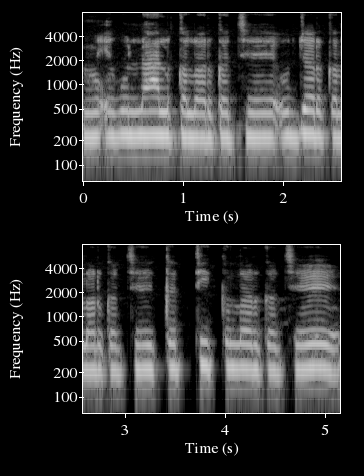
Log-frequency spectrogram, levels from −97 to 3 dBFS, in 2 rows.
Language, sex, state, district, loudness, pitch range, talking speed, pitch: Maithili, female, Bihar, Darbhanga, -27 LUFS, 220-230 Hz, 160 wpm, 225 Hz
